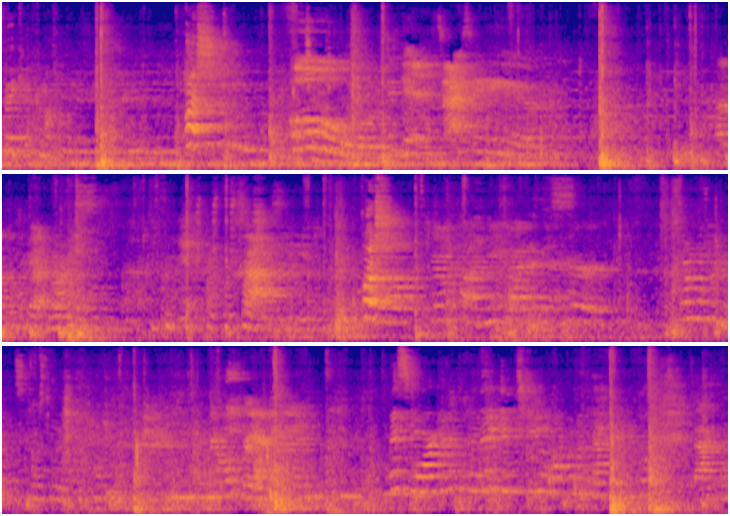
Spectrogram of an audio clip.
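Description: Bare feet thump on a padded mat.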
